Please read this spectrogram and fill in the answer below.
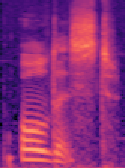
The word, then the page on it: oldest: American English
